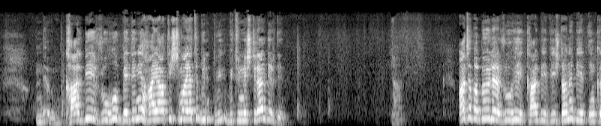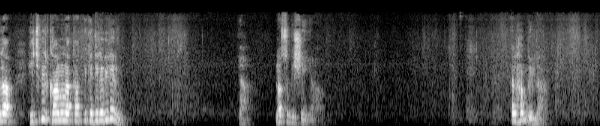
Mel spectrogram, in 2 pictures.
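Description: An older man speaks calmly and with emphasis, close by.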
